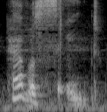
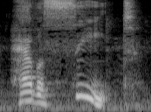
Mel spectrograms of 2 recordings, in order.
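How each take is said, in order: First: High breathy whisper of "Have a seat". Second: Each word spaced out slowly; slow deliberate. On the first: Repeating her advice to sit down, whispered. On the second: Advising listeners on breakups, slow and measured. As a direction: lay out "have a seat" slowly and calmly. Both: Shown as a demonstration.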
